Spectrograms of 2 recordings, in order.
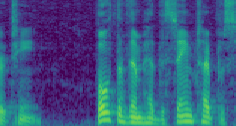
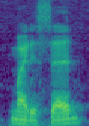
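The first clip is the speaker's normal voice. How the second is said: ordinary delivery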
